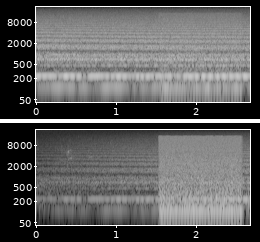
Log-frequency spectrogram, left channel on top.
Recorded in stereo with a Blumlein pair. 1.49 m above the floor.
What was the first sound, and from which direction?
A drone, 50° left.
